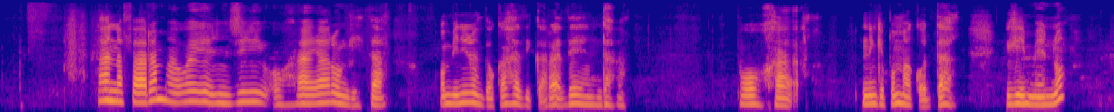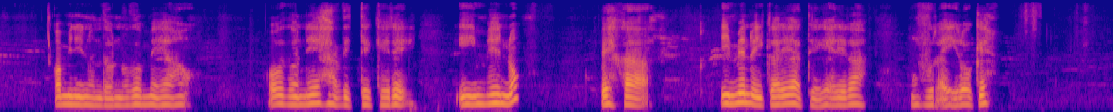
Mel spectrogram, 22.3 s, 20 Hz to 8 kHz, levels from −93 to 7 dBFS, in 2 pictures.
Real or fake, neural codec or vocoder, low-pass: real; none; 7.2 kHz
